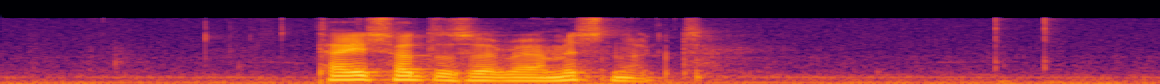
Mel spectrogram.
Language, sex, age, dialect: Faroese, male, 15-35, Norðurstreymoy/Eysturoy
